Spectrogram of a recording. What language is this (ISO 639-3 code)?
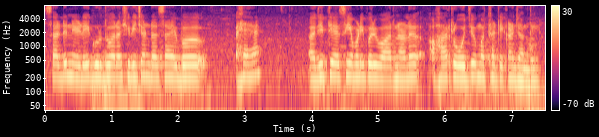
pan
